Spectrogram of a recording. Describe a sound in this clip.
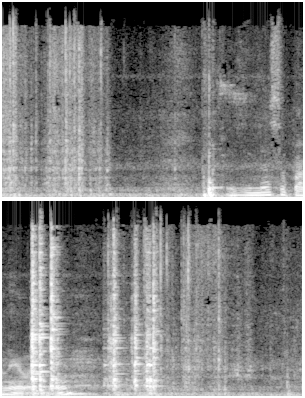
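A pot clanks on a stove.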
